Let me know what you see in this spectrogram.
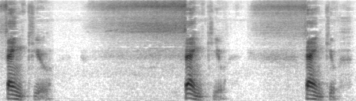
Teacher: É mais comum você ouvir voiceless, né, esse TH soprado, tá, do que o TH travado, certo?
